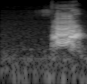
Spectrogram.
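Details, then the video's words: Pet parrot playing peek-a-boo, giving a short raspy, noisy burst like a fart noise, about a third of a second long with a faint tonal streak inside; quiet room, brief speech nearby. "Parrot playing peek a book and making fart noises"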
